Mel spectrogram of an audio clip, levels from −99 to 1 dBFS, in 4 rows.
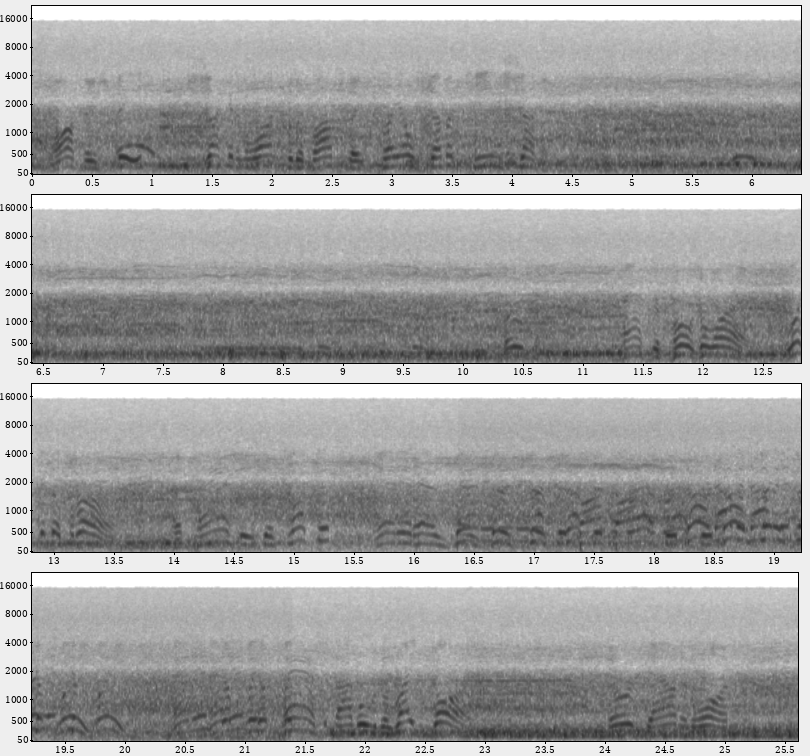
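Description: From 16.37 to 21.39 s the audio doubles, a second full-band copy trailing about 300 ms behind at roughly equal level, clean and dry, switching in and out abruptly: a doubled audio track, likely from a second, slower capture path.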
